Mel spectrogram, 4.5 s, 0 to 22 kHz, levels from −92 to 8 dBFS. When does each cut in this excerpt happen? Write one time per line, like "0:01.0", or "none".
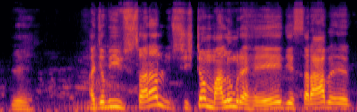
none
